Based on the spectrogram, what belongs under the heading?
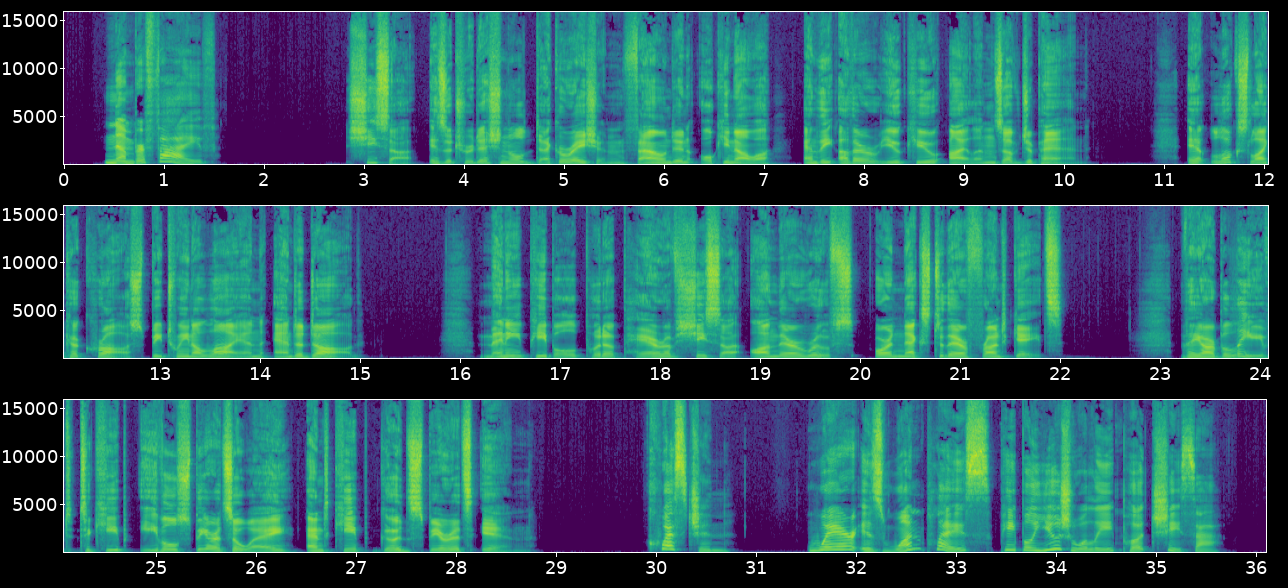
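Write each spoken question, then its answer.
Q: Where is one place people usually put shisa?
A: On their roofs or next to their front gates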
